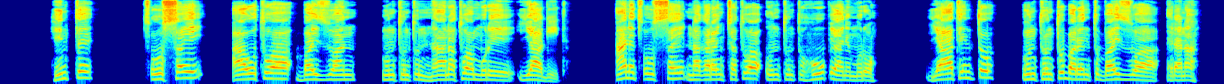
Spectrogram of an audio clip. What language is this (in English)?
Dawro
